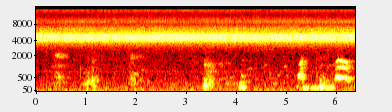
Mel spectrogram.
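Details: Cicada (kuliglig) high in the trees around midday, its call growing louder: a continuous shrill buzzing drone dominates, while soft human voices murmur underneath.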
